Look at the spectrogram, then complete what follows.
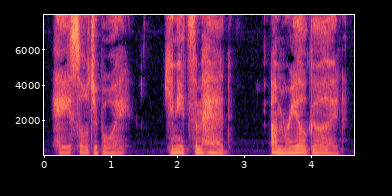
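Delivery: soft, husky, feminine whisper. Reading a story, a voice from the darkness calls to a passing soldier, soft husky whisper. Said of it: "very feminine voice called out in a husky whisper".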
